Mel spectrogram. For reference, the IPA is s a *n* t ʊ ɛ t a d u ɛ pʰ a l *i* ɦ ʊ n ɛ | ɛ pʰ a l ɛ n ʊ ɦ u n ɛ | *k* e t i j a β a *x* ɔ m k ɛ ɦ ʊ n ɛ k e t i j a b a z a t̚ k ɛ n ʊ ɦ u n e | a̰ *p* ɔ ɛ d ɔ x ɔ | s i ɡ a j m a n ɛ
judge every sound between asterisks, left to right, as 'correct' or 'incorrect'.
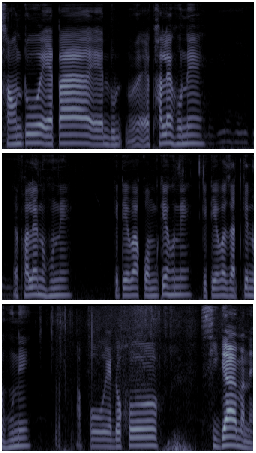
correct, incorrect: ɛ, correct, incorrect: k, incorrect: k

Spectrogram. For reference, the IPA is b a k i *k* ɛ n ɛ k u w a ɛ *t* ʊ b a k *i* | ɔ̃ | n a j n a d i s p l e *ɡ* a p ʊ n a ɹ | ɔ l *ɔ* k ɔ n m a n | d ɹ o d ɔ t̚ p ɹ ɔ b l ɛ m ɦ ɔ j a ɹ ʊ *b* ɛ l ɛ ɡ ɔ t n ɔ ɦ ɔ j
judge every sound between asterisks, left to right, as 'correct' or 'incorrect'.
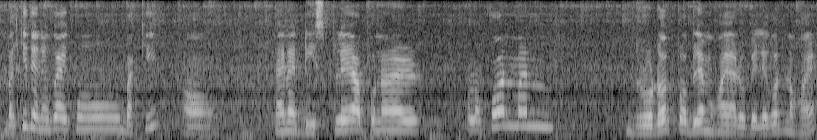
incorrect: t, incorrect: k, correct, incorrect: none, correct, correct

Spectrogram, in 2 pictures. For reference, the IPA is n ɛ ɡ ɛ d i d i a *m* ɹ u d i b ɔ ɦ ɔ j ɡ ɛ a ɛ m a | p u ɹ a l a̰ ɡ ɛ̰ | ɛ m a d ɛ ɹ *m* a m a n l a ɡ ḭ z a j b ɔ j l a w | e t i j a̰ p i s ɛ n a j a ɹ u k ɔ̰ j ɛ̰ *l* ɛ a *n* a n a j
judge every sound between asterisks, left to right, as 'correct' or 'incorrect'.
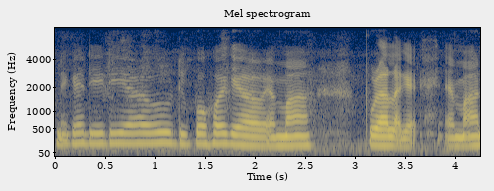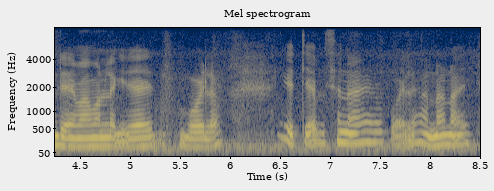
incorrect: none, correct, correct, correct

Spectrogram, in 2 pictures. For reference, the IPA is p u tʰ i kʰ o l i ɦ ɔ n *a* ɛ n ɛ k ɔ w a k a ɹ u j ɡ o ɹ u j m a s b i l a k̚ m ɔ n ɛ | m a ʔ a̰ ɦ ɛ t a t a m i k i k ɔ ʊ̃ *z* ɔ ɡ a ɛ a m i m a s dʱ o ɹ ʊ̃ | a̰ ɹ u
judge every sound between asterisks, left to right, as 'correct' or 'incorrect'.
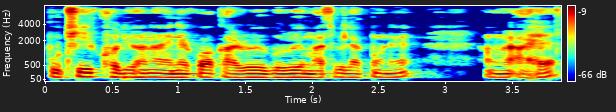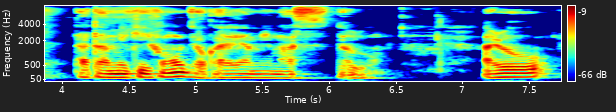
correct, correct

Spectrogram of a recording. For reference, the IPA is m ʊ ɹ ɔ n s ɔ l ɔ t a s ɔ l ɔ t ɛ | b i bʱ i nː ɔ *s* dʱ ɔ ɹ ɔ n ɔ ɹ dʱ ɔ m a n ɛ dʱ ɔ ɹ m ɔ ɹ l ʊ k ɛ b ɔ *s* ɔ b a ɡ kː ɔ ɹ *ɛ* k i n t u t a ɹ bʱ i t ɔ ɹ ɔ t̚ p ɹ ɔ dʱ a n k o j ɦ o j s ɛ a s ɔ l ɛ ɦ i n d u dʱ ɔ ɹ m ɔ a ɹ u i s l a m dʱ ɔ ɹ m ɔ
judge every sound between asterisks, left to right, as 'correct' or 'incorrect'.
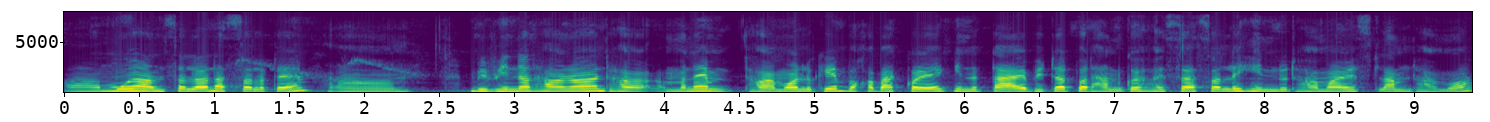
incorrect: none, incorrect: x, correct

